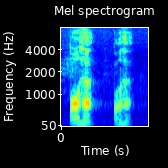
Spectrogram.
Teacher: To dua harokat, ha dua harokat. Huruf to dibaca tebal.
